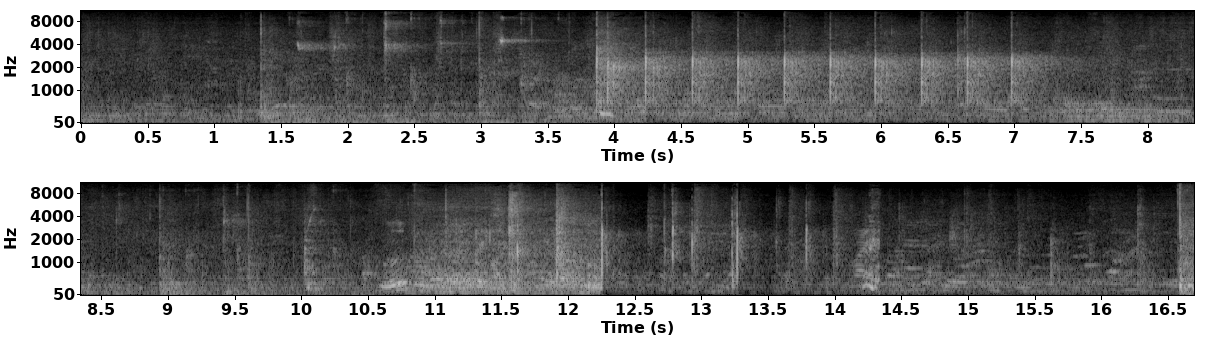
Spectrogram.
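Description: A table tennis ball clicks back and forth on paddles and the table.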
